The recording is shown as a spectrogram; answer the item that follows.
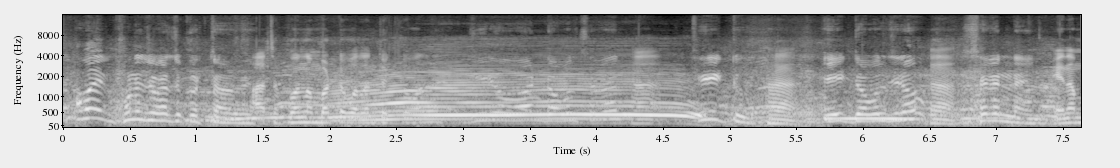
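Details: Bull calves and cattle at Ambari Haat, Dinajpur, on 22 April 2024: a long, steady moo lasting nearly three seconds, then a shorter second low call, with people talking and market bustle around them.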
